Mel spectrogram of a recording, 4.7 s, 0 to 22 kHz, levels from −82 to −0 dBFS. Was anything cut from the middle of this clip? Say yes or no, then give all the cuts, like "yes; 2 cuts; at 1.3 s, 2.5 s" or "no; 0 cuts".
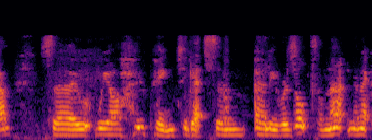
no; 0 cuts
